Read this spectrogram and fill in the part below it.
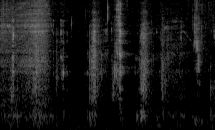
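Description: Crisp, quiet crunching bites and chewing of cucumber noodles topped with salmon, onion and cream cheese, several rhythmic crunches close to the mic with no speech.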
